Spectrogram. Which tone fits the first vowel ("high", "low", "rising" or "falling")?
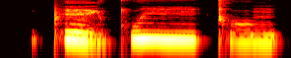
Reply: low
